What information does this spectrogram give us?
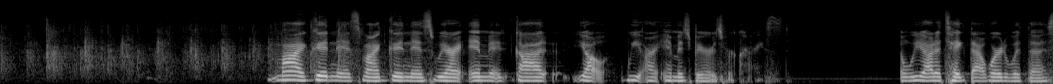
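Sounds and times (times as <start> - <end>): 
crowd, audience clapping: 0.0 - 4.3
speech: 2.7 - 7.7, 9.1 - 10.5.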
